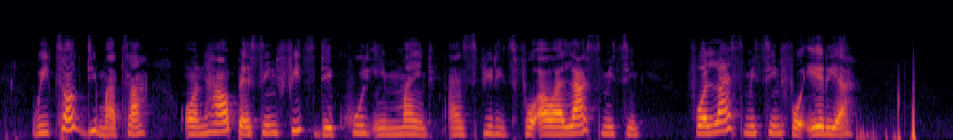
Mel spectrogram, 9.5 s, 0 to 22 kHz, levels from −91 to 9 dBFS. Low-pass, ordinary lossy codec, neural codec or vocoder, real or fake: none; none; none; real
